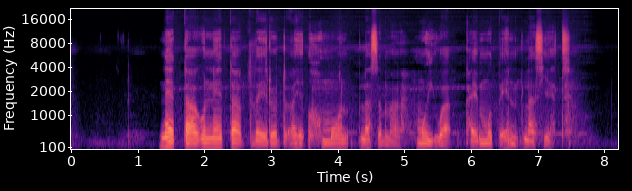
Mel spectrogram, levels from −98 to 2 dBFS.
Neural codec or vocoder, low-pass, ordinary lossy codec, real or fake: vocoder, 44.1 kHz, 128 mel bands every 512 samples, BigVGAN v2; none; none; fake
